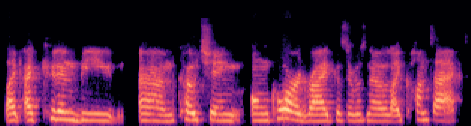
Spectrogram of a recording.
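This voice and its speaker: A woman's voice: mid-range voice, fairly even intonation, unhurried. Young woman on a dull call line. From Netherlands. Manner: chatty, many fillers and restarts. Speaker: guest, agency owner. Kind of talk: casual interview chat.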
